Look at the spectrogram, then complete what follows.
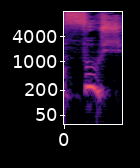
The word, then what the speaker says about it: fossa: um this creature the foosh or it's spelt fossa but it's pronounced foosh and it's this incredibly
